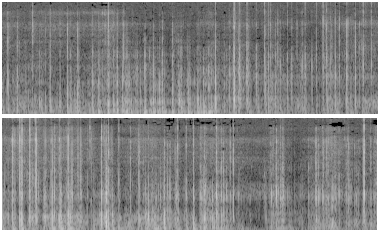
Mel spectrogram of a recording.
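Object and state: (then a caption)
Checker plate vinyl wrap sheet. A curved, silver checker-plate-pattern vinyl wrap sheet is held in one hand while long nails scratch and tap across its embossed tread. The result is a dense, continuous crackle of quick, dry scratches and small taps, with occasional sharper clicks standing out, mostly low and mid in tone with little brightness.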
